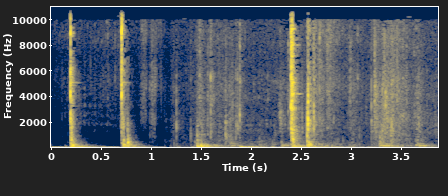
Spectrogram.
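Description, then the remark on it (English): A heavy door of the seed repository inside a mountain on Svalbard, Norway, opens and shuts with several loud, resonant thuds and clanks, followed by faint shuffling and echoing movement. “It was distinctly colder in this bit as we come through the door.”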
